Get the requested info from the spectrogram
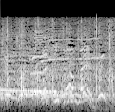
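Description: Speech: a woman talking into a handheld microphone, in words the recogniser did not transcribe.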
